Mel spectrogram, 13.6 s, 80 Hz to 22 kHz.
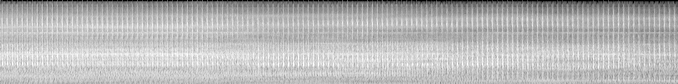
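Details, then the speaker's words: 6A13 engine at night, started with difficulty; loud, sharp, very regular knock at about 200 per minute over the idle, present from startup, loudest between the heads; oil pressure lamp off, no misfire or vibration; cause unknown. "Стучала сразу. Очень сильно. Вот такой противный стук. Больше всего стучит между головками."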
